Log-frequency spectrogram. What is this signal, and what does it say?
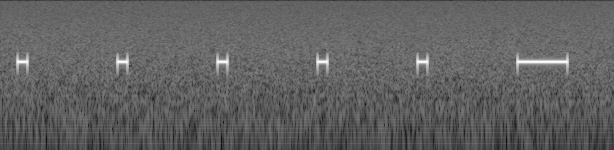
Radio time signal (six pips, as the Greenwich Time Signal), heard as pips.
